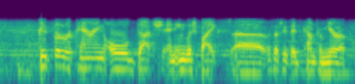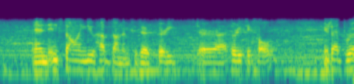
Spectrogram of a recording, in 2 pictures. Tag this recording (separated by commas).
Speech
